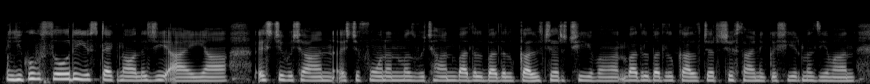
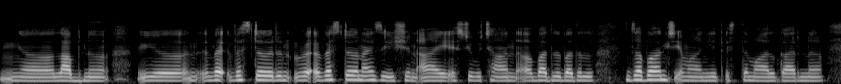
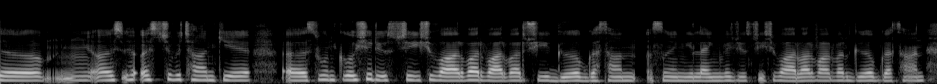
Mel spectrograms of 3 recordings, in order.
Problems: low volume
